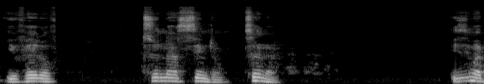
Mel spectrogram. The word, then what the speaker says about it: Turner: Turner. Is it my pronunciation?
